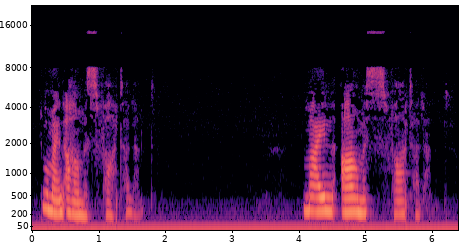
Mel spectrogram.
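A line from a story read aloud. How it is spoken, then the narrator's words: Sigh. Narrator (German): Ich seufzte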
